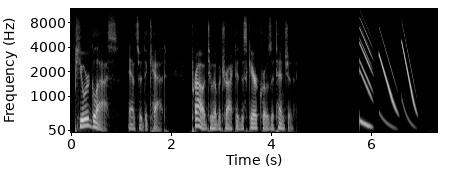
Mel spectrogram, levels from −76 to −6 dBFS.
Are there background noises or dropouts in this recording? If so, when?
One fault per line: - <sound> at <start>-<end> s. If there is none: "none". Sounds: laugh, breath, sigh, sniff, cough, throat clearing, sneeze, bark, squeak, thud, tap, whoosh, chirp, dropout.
- chirp at 5.8-6.9 s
